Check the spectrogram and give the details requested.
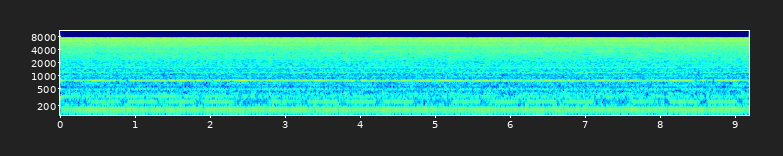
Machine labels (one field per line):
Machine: slide rail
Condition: normal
